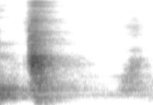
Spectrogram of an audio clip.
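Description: A man's short audible breath about half a second in, a brief pause between spoken sentences.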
